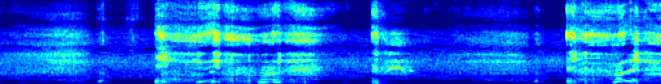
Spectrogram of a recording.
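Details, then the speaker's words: Three harsh, forceful real coughs with rough throaty exhalations from a woman with a cold and sore throat after a week of fever; severe coughing. "তো সর্দি করেছে না, গলা পুরো ধরেই আছে।"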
